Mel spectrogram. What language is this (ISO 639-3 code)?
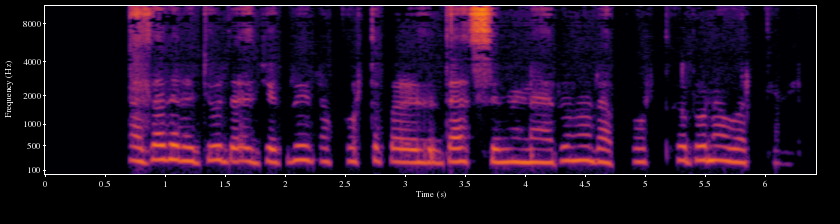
pus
